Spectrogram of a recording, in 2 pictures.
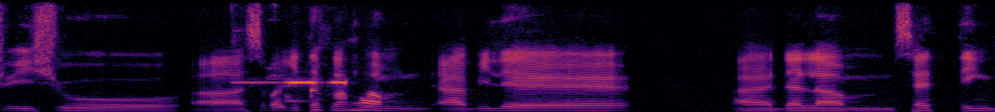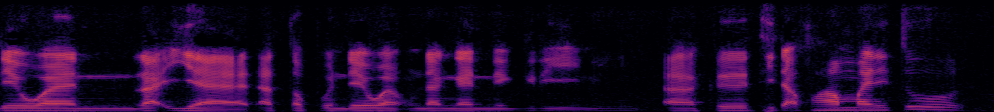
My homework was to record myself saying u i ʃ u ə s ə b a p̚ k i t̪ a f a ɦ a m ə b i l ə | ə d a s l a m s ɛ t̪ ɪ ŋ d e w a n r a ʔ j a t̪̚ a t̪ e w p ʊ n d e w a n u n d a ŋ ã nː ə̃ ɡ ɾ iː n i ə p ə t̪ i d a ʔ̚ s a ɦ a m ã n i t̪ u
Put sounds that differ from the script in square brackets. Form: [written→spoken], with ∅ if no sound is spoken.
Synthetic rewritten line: u i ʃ u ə s ə b a p̚ k i t̪ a f a ɦ a m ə b i l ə | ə d a [s→∅] l a m s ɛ t̪ ɪ ŋ d e w a n r a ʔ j a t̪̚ a t̪ [e→a] w p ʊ n d e w a n u n d a ŋ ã nː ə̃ ɡ ɾ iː n i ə [p→k] ə t̪ i d a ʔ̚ [s→f] a ɦ a m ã n i t̪ u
